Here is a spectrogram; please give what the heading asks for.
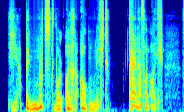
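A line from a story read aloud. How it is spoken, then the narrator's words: Hissing snap. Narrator (German): fauchte sie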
